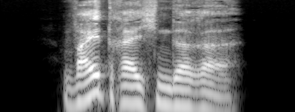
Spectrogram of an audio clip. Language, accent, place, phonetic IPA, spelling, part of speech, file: German, Germany, Berlin, [ˈvaɪ̯tˌʁaɪ̯çn̩dəʁə], weitreichendere, adjective, De-weitreichendere.ogg
- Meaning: inflection of weitreichend: 1. strong/mixed nominative/accusative feminine singular comparative degree 2. strong nominative/accusative plural comparative degree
